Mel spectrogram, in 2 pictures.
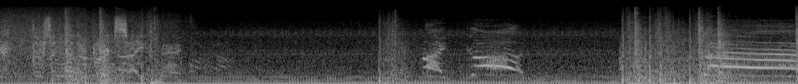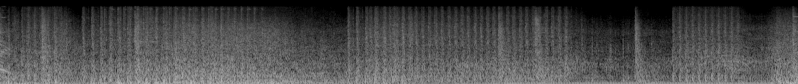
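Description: Tyres crunch over gravel and dirt.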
